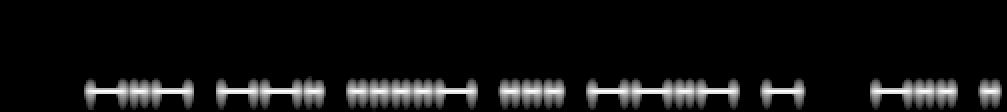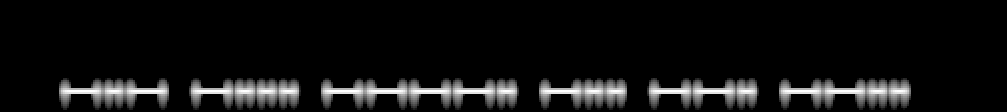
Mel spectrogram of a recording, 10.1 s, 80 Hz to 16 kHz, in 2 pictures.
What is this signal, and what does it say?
Morse code, heard as a keyed tone, about 22 wpm, 700 Hz. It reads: KG4SQT DE KB9DGZ
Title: USA Callsign DE Callsign - 6 Characters - 22wpm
